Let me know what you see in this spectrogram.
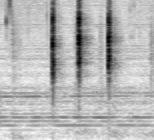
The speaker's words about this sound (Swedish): Ni hör klickanden ute i rummet från flera sådana här individer.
